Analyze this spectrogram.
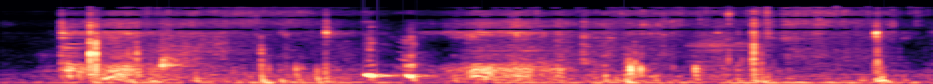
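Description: Chopped potatoes and vegetables being mixed in a stainless steel bowl: irregular wet squishing with soft clicks.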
